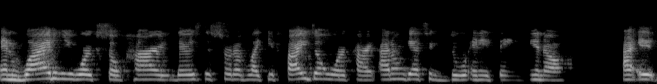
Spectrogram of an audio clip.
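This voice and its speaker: A woman's fairly high voice in a Portuguese accent, with monotone, flat intonation. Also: moderate pace. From Brazil. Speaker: entrepreneur. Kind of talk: speaker series talk.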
